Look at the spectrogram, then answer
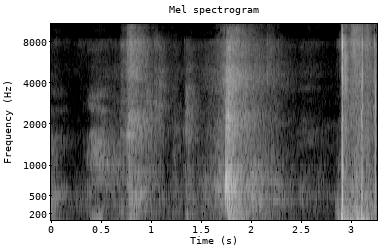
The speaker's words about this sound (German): Gesundheit, Mann.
